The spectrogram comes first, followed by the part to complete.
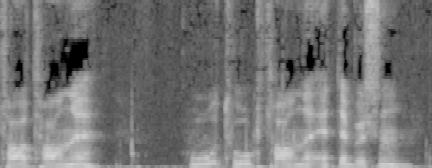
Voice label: ta tane, Numedalsmål; leggje på sprang; Uttrykk; Ho tok tane ette bussen.

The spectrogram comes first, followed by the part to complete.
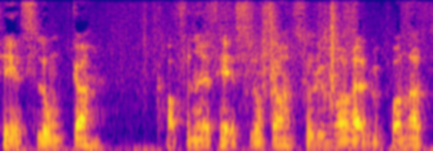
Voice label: "feslunka", Numedalsmål; Kaffin e feslunka so ru må værme pån att.

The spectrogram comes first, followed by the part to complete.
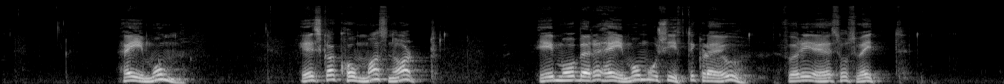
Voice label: heimom, Numedalsmål; E ska kåmmå snart, må berre heimom o sjifte kLæu, før e æ so sveitt.

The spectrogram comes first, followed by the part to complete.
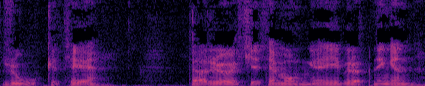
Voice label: roke te, Numedalsmål

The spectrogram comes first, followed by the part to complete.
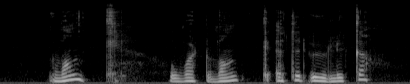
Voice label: vank, Numedalsmål; Han va dug'le vånk ette ei sjoteulykke i ongdommen.; Adjektiv

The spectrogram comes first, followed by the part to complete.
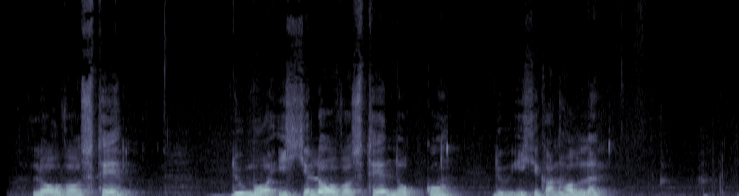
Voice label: lavas te, Numedalsmål; love, si at ein vil; Du må ikkje låvås te nokko du ikkje kan halde.

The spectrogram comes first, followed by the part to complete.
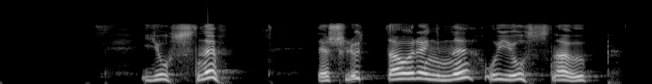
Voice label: josne, Numedalsmål

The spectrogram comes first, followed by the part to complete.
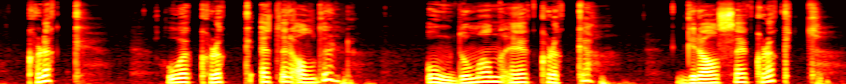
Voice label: kLøkk, Numedalsmål; Ho æ kLøkk etter alder`n. Ongdomman æ kLøkke. Grase æ kLøkt.; Adjektiv

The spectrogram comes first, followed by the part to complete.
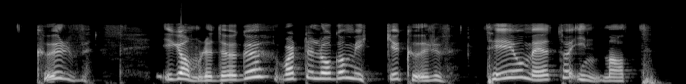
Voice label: kurv, Numedalsmål; Hushald, mat, drikke

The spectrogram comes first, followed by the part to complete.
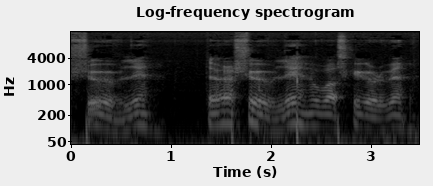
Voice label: sjøvøle, Numedalsmål; De va sjøvøle o vaske gøLve.; Adjektiv

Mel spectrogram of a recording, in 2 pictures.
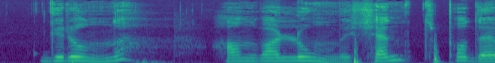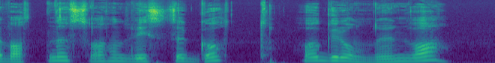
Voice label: gronne, Numedalsmål

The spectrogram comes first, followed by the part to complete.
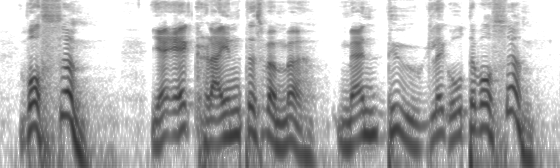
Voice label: vasse, Numedalsmål; Je e kLæin te svømme, men dugeli go te våsse

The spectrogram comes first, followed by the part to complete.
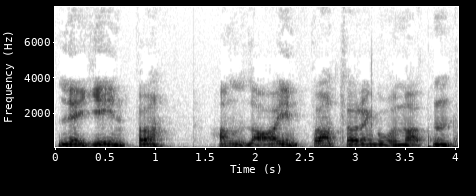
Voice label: lejje innpa, Numedalsmål; Uttrykk

